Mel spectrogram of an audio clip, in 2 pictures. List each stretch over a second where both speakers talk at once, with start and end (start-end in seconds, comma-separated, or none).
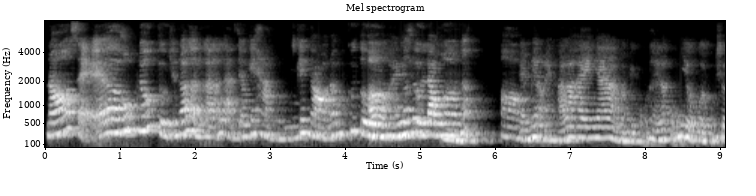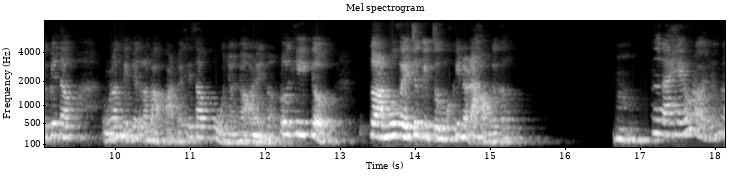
4.3-5.6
